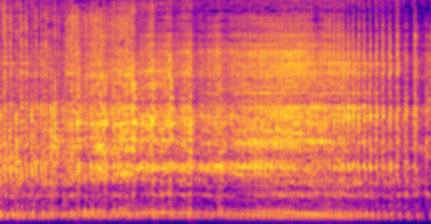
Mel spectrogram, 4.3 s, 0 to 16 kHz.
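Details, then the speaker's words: 1969 OMC Snow Cruiser snowmobile two-stroke, sat for years, first start after restoring spark, on primer fuel without premix; rough buzzy rattle runs a few seconds then sputters and dies as primer runs out. "She's gonna run. Okay, I like that sound. Now I should be running a little bit of mix."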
